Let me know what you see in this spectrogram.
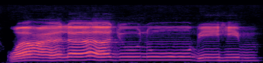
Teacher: sempurnakan bunyi mim mati tanpa dipanjangkan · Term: izhar syafawi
